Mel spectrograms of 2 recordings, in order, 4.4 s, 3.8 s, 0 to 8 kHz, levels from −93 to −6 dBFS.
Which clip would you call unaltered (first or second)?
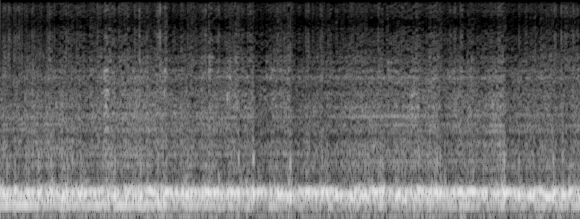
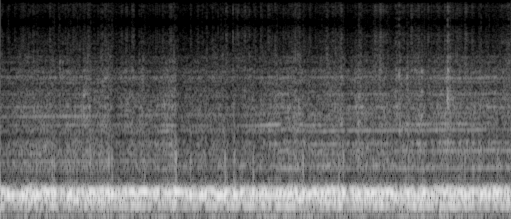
second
